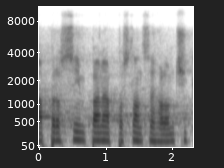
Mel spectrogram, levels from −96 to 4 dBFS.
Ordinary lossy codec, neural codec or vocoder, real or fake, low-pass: Opus, 24 kbps; none; real; 7.2 kHz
